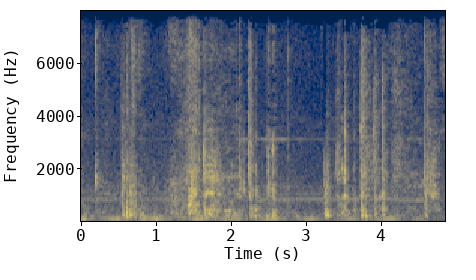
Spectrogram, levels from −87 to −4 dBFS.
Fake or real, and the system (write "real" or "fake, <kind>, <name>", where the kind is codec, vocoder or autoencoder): real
